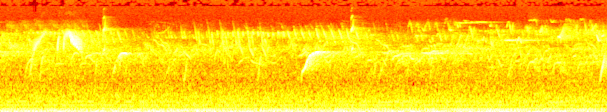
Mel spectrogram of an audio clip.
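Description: Faint bird calls: scattered high chirps and, about three seconds in, a short whistled note that rises and then holds, over a low steady background hum.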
